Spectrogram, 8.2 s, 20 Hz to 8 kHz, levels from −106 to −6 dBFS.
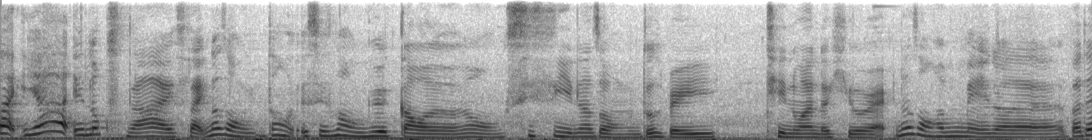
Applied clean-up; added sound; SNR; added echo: none; none; none; none.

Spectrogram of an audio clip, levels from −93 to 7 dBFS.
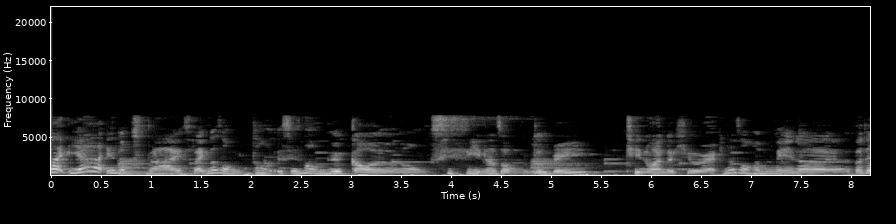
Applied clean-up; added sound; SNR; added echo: classical method WPE with log-MMSE.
